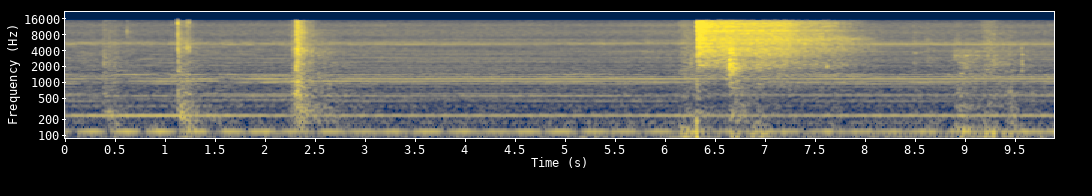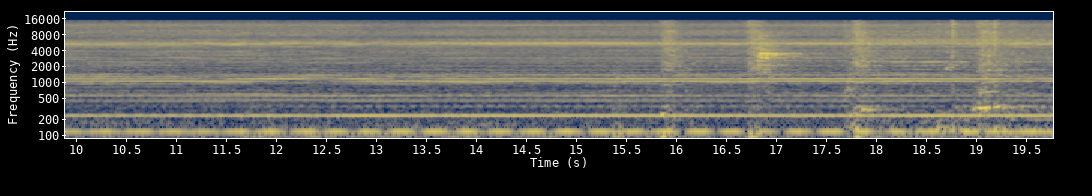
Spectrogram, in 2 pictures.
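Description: Thermoforming machine running with a steady electrical hum. A loud hiss of released air comes about six seconds in and lasts a second or so. Sharp clicks come about one and two seconds in, with a few fainter ones near the end.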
